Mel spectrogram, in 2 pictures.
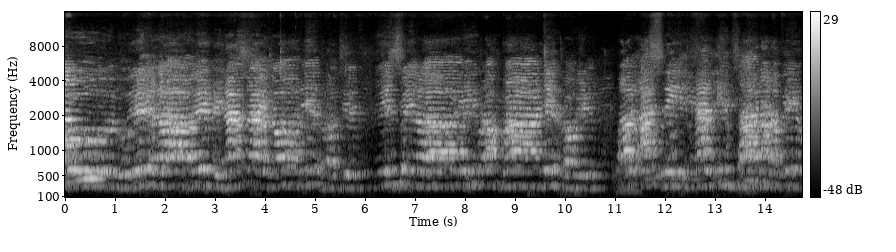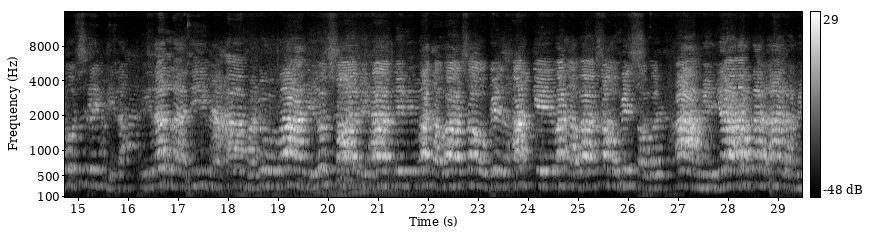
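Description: A group of children reciting a prayer aloud together in a sing-song chant, with short pauses between lines.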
